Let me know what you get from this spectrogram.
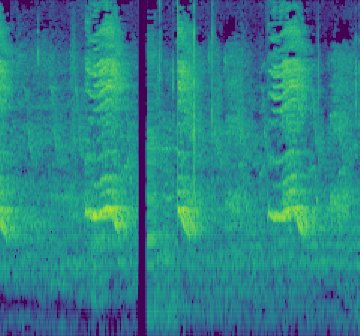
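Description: A bird calling over and over, one pitched call about every second and a half, each held briefly and then sliding down in pitch. The sound cuts out completely for a moment about two seconds in.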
